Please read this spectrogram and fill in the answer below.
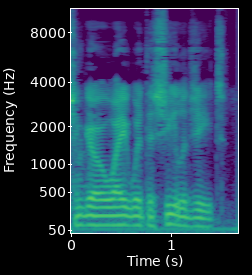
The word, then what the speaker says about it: shilajit: Yeah, and so I think it's spelled S-H-I-L-A-J-I-T, but I think you pronounce it shilajit.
